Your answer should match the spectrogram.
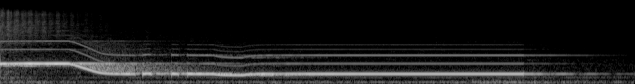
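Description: A single held synthesizer note rings on alone after the beat stops. About a second in it slides down about an octave, wavers briefly, holds steady, then fades out near the end.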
